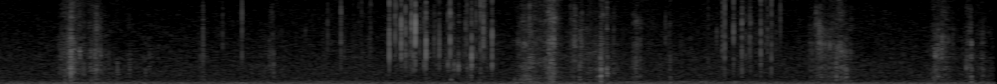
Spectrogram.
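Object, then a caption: Lump of beaded foam clay. A palm-sized lump of red beaded foam clay (Floam), solid and soft, is kneaded, pressed and torn by fingertips and thumbs. Soft, bright crackling and crinkling bursts come in irregular clusters over a faint low hum, each crunch dying away instantly. The sound stays quiet throughout.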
